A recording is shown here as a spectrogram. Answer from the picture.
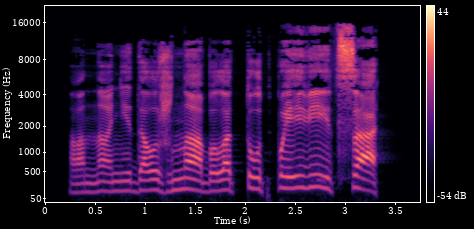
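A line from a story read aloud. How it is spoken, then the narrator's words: Shouting over screams. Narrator (Russian): кричал он жене сквозь непрекращающиеся уже крики и проклятия Ви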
